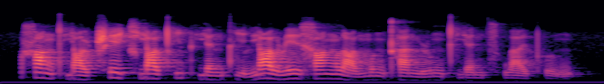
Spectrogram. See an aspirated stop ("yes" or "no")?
yes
